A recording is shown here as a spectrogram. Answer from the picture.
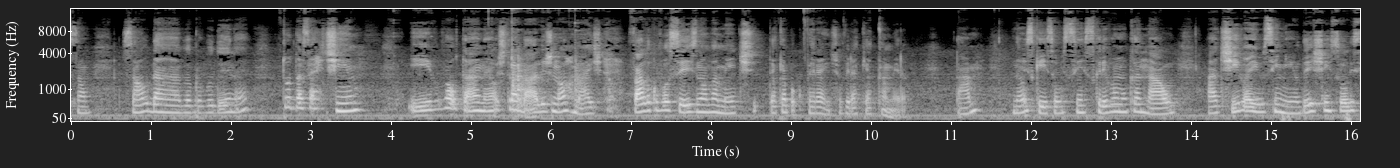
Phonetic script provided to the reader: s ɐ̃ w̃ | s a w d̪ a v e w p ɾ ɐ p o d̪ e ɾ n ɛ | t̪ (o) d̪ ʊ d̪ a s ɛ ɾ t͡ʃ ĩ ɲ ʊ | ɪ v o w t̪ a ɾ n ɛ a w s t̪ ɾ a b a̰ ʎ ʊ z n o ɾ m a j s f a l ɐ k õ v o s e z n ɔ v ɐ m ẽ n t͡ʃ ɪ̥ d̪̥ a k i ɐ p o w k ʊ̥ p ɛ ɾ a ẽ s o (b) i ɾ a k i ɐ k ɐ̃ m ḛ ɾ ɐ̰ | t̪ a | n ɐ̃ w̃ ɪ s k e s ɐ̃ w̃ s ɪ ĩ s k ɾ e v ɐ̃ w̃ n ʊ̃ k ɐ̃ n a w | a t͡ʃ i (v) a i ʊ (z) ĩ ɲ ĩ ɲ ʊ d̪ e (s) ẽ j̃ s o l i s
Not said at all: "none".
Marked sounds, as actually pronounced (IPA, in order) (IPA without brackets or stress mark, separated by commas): u, v, v, s, ʃ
